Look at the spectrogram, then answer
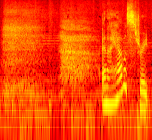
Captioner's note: inhales and exhales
